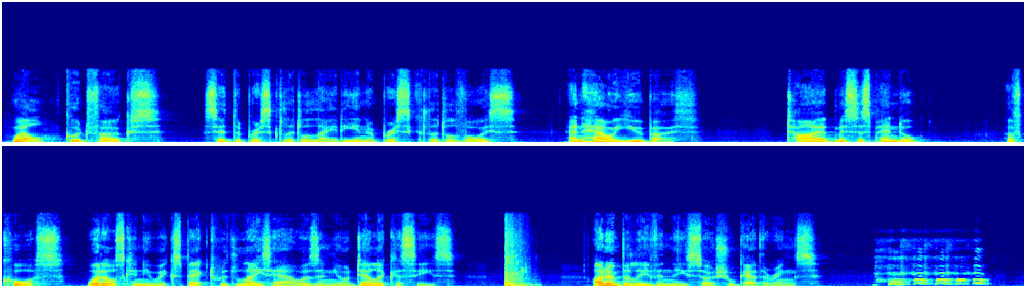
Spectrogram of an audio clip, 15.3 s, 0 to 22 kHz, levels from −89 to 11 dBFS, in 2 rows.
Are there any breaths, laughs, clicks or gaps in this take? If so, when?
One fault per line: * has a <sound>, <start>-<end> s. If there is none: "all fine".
* has a thud, 11.4-11.7 s
* has a laugh, 14.2-15.1 s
